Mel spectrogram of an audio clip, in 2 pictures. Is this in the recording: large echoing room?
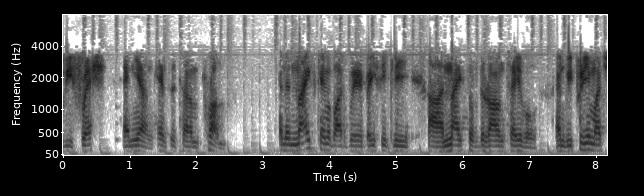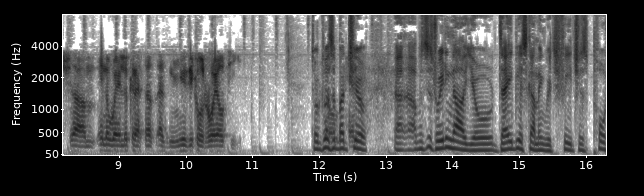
no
